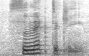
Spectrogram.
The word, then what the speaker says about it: synecdoche: Synecdoche.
